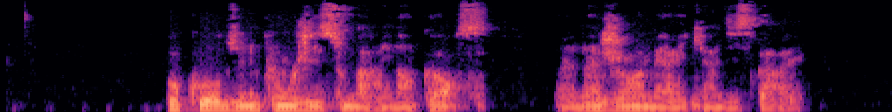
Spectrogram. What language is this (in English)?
French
